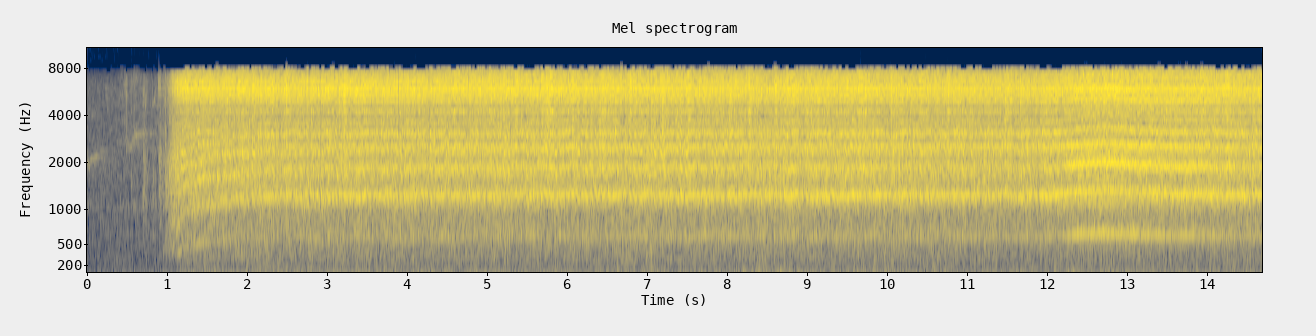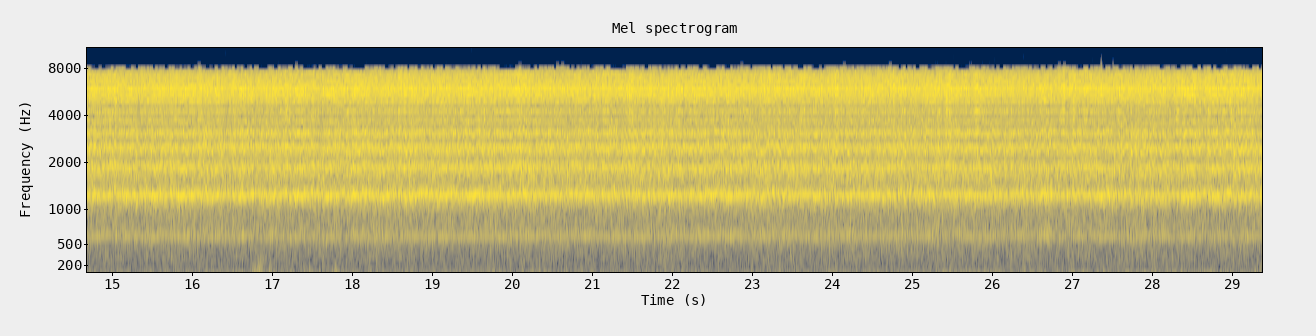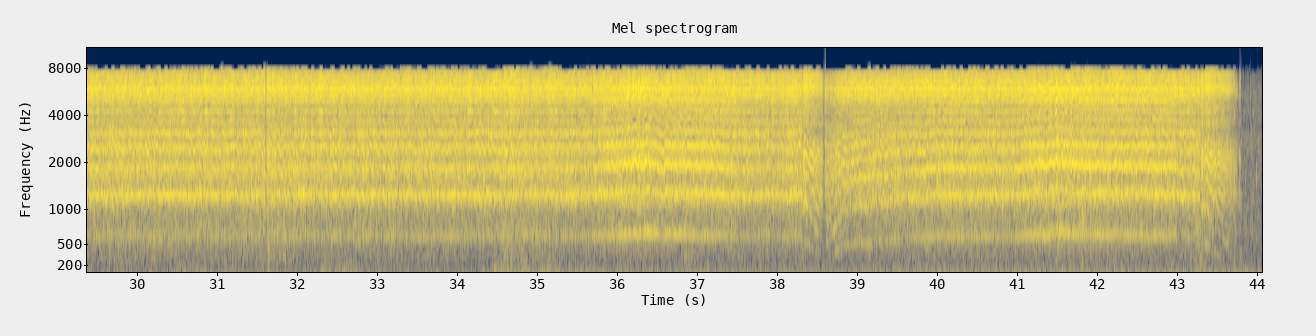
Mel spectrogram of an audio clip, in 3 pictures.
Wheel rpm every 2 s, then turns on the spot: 60, 160, 160, 160, 160, 160, 160, 160, 160, 160, 160, 160, 160, 160, 160, 160, 160, 160, 160, 140, 160, 120.
none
